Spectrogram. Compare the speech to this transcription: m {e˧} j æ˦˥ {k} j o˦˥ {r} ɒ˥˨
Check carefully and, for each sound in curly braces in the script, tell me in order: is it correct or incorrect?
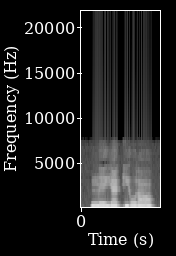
correct, correct, incorrect: ɾ

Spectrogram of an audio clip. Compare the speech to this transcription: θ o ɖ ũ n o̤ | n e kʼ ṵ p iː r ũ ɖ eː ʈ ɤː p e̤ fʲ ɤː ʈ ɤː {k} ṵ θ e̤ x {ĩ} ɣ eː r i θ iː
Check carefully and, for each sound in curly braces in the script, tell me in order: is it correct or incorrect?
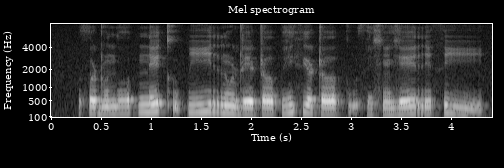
correct, incorrect: ẽ

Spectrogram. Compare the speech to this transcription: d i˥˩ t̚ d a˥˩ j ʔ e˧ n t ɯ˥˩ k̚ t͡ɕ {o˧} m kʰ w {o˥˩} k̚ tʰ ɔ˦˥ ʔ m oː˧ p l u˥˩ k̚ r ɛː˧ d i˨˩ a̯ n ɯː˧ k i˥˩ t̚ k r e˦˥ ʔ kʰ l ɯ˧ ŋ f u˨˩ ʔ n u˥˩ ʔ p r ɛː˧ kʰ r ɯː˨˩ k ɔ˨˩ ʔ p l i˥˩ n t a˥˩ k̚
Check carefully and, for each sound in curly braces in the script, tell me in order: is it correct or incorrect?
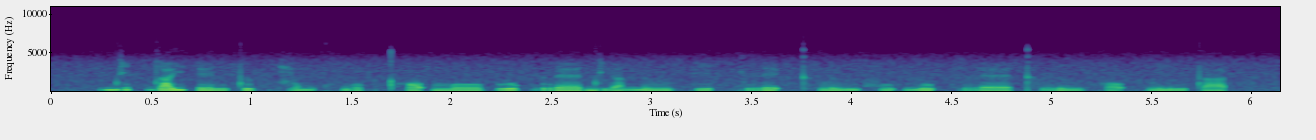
incorrect: o˩˦, incorrect: o˨˩

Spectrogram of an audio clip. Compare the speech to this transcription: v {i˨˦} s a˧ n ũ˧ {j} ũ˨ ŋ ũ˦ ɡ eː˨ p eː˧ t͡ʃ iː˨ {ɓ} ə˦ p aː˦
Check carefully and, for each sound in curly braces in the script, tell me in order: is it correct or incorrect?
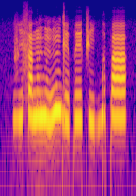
correct, incorrect: ɲ, incorrect: ɡ͡b

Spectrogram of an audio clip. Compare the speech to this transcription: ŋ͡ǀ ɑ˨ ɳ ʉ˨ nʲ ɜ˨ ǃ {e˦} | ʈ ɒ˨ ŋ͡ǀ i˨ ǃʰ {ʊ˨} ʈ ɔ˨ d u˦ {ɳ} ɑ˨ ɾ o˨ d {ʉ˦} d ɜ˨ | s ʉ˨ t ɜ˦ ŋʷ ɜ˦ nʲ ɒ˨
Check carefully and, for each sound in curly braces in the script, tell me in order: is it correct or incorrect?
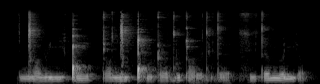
correct, incorrect: u˨, incorrect: ʈ, incorrect: ʉ˨

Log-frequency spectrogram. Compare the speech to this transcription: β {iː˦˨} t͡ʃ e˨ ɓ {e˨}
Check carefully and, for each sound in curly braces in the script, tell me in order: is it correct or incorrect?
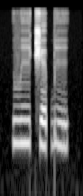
incorrect: iː˨, incorrect: i˨

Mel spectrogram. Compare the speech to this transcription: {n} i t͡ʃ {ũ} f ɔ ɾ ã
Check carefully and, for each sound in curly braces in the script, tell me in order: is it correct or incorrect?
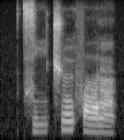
incorrect: t͡s, correct

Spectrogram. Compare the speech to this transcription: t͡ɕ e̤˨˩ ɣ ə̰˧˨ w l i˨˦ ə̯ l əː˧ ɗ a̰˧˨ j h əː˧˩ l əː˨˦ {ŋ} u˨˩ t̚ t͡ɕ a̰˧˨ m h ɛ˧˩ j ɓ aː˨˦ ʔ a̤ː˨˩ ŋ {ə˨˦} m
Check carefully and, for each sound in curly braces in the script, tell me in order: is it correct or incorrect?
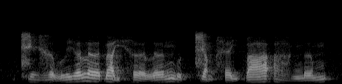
correct, correct

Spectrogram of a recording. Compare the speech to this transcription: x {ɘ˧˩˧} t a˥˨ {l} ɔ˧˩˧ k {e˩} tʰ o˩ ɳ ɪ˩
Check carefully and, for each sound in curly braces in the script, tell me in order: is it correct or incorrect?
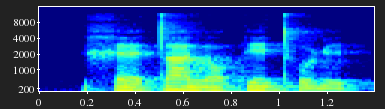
incorrect: ɛ˧˩˧, correct, incorrect: e˥˨

